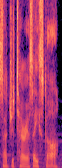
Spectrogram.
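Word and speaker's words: Sagittarius A*: It is a super massive black hole called Sagittarius A, pronounced Sagittarius A star.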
